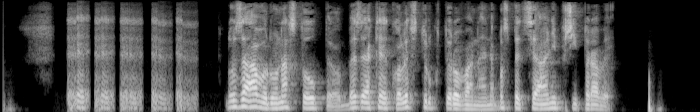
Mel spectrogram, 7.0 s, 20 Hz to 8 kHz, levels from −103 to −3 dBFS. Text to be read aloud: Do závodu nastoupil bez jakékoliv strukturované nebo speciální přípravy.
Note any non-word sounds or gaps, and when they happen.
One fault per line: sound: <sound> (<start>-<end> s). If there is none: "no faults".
sound: laugh (0.7-2.0 s)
